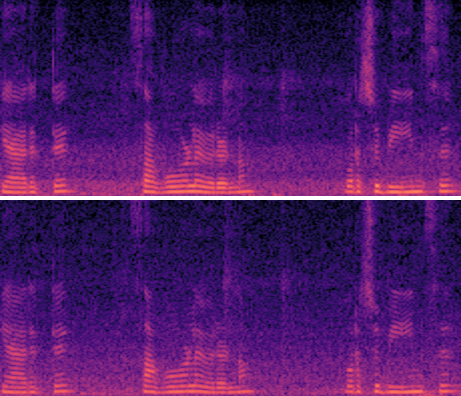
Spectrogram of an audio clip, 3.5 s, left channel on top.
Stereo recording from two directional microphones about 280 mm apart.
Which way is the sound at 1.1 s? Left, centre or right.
Centre.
